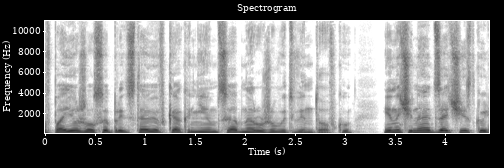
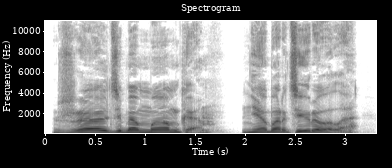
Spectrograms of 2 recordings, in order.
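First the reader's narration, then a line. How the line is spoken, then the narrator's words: Sighing. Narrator (Russian): вздохнул Шестаков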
